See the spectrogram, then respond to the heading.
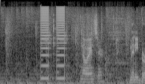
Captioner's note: buzzer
